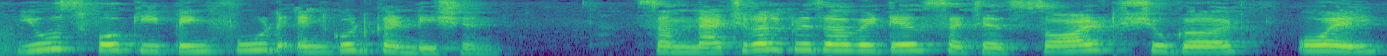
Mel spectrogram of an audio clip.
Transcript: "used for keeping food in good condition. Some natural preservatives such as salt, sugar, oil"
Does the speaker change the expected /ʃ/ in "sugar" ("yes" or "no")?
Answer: no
